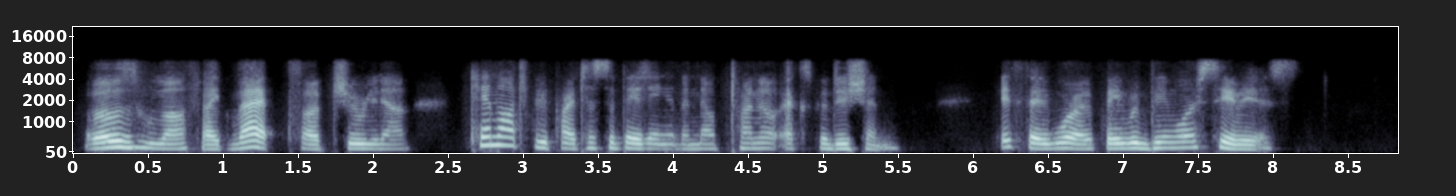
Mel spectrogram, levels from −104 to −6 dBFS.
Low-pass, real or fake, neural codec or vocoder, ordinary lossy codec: 7.2 kHz; fake; codec, 16 kHz, 0.5 kbps, X-Codec, HuBERT features, trained on general audio; Opus, 32 kbps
